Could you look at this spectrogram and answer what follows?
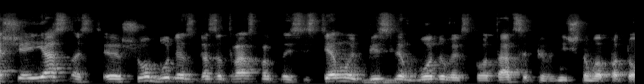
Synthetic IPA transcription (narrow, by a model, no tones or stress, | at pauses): ɕːɪjəjasnəsʲtʲʂt̪obudʲɪt̪zɡazɐt̪ɾanspərt̪̚nəjsʲɪsʲtʲeməjpʲɪsʲlʲɪvɡod̪ɨvɛksplˠʊɐt̪at̪sɨɪpʲɪrnʲit͡ɕnəvəpɐt̪ok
